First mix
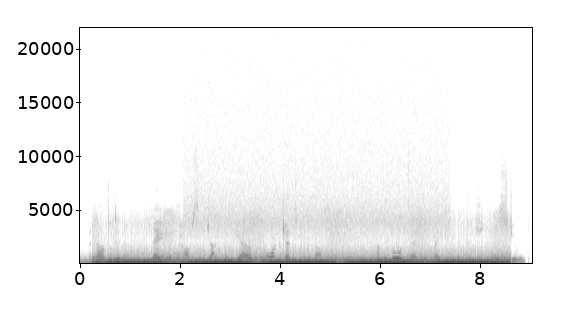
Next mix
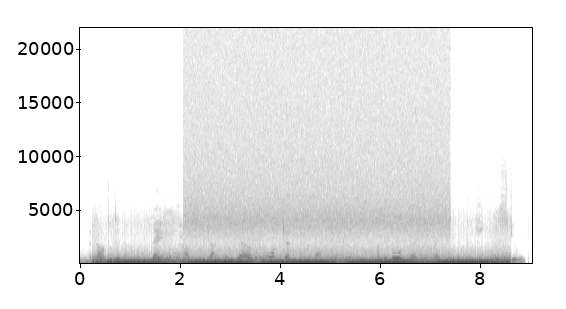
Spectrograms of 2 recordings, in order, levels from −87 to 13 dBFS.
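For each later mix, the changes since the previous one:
second sound +11.5 dB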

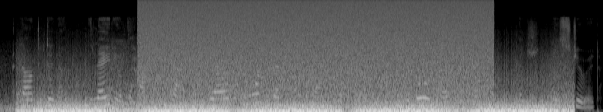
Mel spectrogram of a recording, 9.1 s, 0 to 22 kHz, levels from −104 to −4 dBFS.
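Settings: speech: remove high-frequency loss of the air 95 metres
second sound +11.5 dB
master: add octave-band graphic EQ 250/500/2,000/4,000 Hz −8/−4/+8/−10 dB

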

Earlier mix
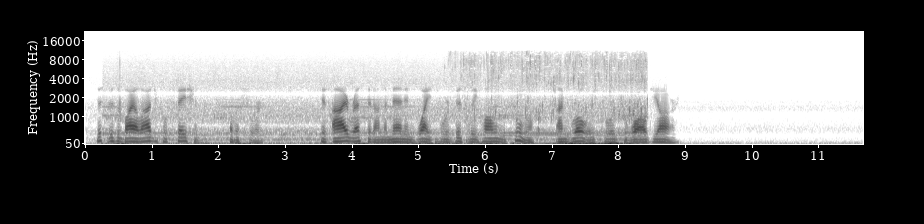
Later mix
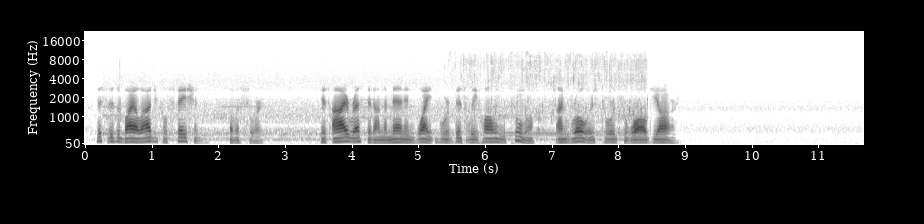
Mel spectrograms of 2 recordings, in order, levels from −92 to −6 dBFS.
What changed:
background −8.5 dB
master: add high-pass filter 200 Hz 12 dB per octave

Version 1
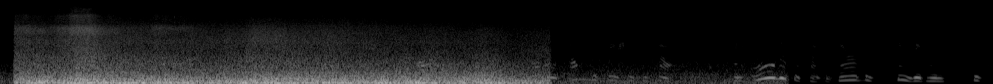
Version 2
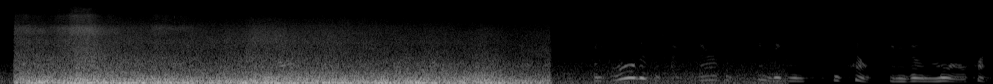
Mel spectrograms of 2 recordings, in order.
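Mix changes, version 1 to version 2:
speech: entry −1.40 s
reverb: on

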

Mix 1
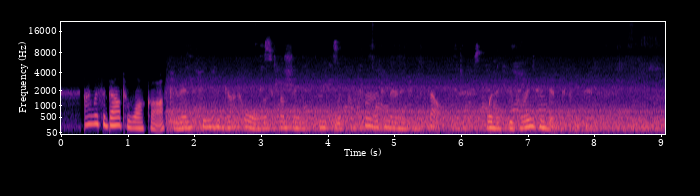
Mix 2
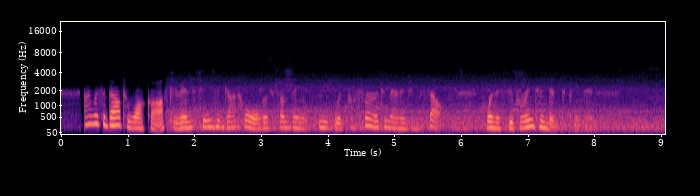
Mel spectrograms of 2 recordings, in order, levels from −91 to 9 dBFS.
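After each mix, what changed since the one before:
speech: add parametric band 620 Hz +14 dB 2.7 octaves
master: add high-frequency loss of the air 290 metres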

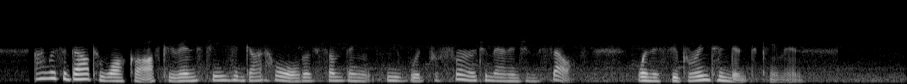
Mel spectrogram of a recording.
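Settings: background −9.5 dB
master: remove high-frequency loss of the air 290 metres

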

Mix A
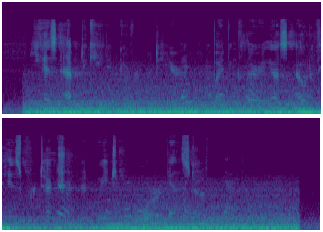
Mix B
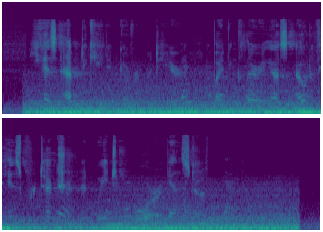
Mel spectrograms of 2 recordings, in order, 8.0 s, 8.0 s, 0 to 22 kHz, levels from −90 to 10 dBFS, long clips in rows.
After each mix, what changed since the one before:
speech +3.5 dB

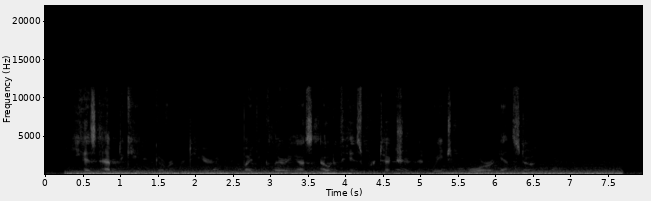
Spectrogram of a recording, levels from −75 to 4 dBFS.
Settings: background −4.0 dB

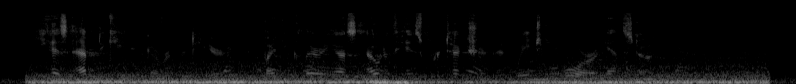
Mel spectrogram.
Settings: background: send on

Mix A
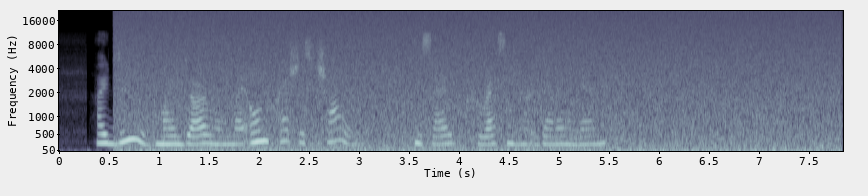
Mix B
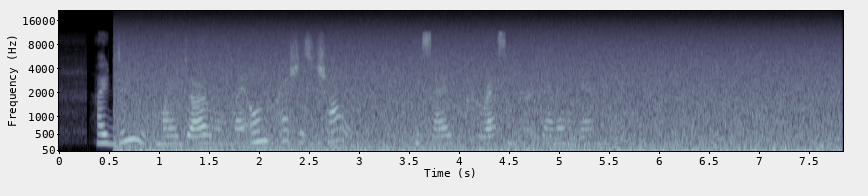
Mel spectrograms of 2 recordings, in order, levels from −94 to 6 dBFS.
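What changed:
speech: add high-pass filter 480 Hz 12 dB per octave
background: add high-frequency loss of the air 60 metres

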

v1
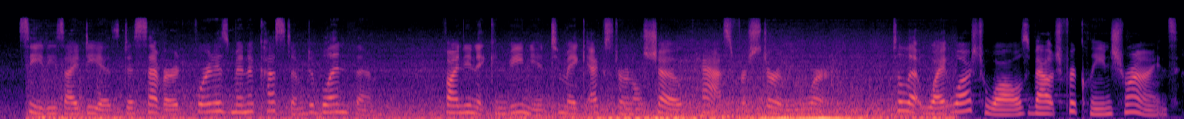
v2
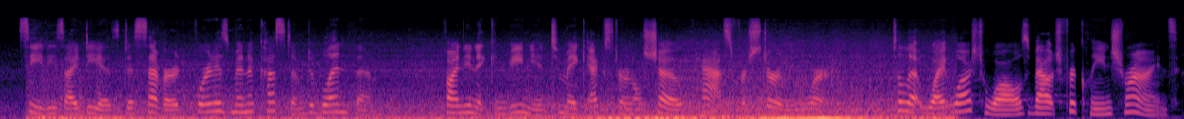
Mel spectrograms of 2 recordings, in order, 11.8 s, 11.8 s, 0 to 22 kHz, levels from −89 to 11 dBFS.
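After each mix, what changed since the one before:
master: add parametric band 200 Hz −5.5 dB 0.96 octaves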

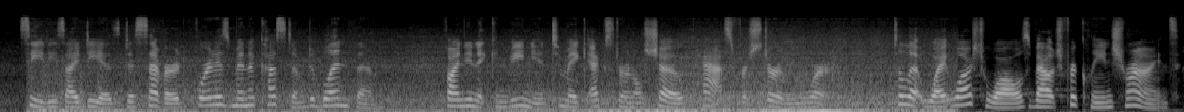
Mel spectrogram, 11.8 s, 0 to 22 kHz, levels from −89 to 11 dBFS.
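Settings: background: add low-shelf EQ 280 Hz −8.5 dB

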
